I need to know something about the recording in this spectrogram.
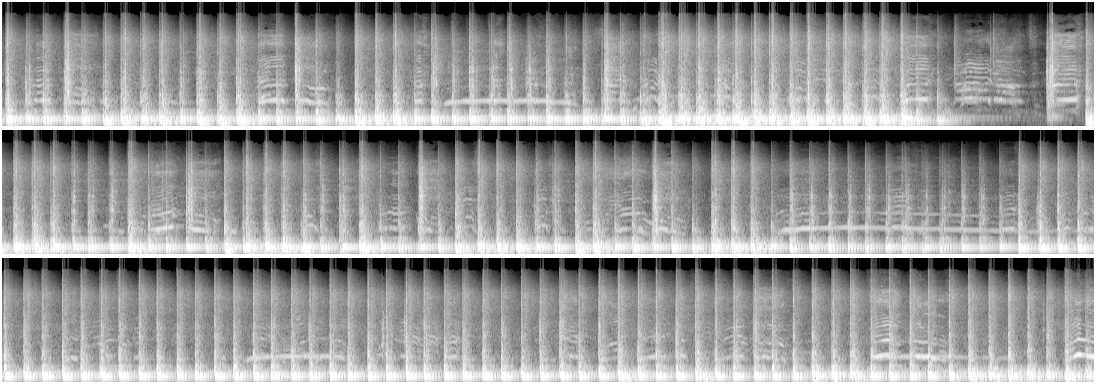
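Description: An ensemble of Burundian ingoma drums, tall wooden drums with skin heads, beaten with sticks in a fast, even, driving rhythm, with voices calling out over it. The drumming breaks off abruptly about ten seconds in and picks up again a second later.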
